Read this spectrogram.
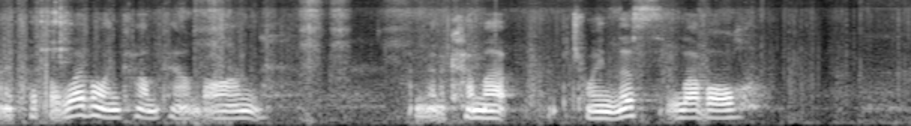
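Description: A trowel scrapes wet mortar.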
